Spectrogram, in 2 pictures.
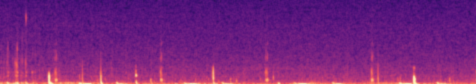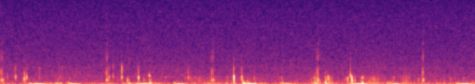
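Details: Stomach growling (borborygmi) from an empty stomach: low, irregular gurgling and rumbling with soft bubbling pops.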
